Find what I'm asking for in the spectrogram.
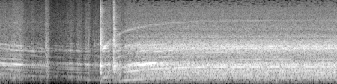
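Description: A vintage Filter Queen vacuum cleaner starts with a few clicks and thumps, then whines up into a steady, rushing motor drone that holds close and continuous on its low setting.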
